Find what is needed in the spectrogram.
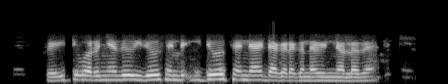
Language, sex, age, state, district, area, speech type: Malayalam, female, 45-60, Kerala, Pathanamthitta, rural, conversation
